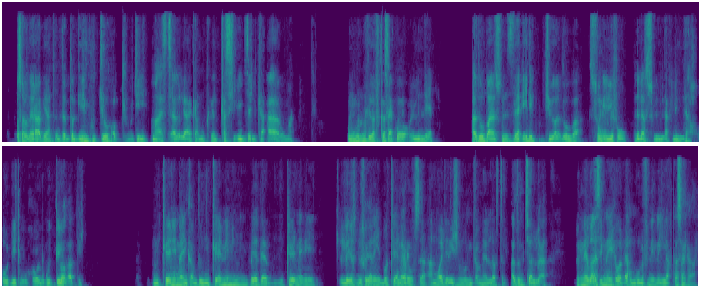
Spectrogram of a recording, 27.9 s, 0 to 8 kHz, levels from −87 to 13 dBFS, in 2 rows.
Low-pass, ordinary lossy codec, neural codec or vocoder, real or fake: 7.2 kHz; AAC, 32 kbps; codec, 24 kHz, 1.5 kbps, HILCodec; fake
